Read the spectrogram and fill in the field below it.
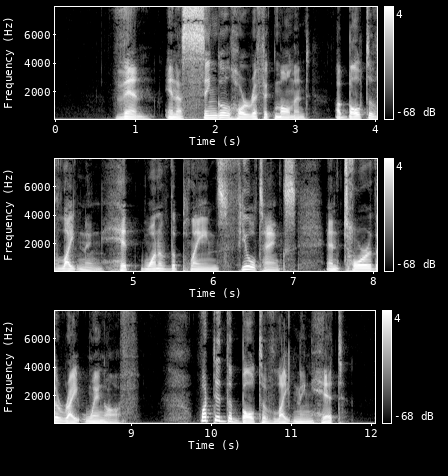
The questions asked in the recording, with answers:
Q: What did the bolt of lightning hit?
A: It hit one of the plane's fuel tanks.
